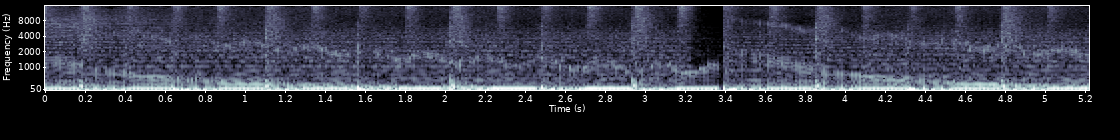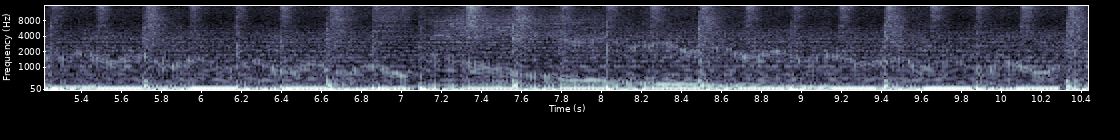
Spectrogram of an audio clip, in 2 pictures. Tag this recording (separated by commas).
Music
